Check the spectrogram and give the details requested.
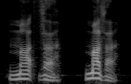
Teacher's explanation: Then mother ends with a schwa.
